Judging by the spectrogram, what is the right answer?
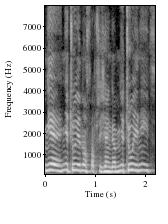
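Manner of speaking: put-on very high, loud panicked child's pleading.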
